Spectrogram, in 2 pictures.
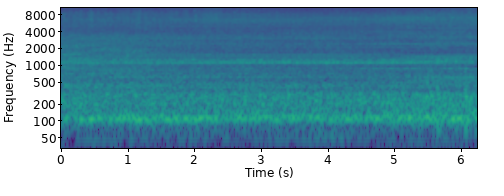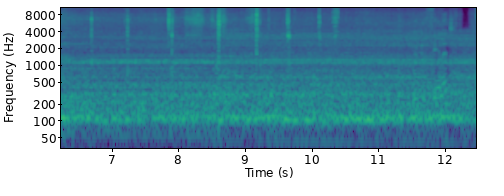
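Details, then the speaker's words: HCALORY TB MAX 8 kW diesel heater after about 10 minutes running, exhaust 73–75°C, combustion chamber over 160°C: steady burner and exhaust rumble with even fan rush, pump clicking inaudible even close up; normal running. "I can't hear it anymore. I really can't hear it anymore. But the ventilation noises up here in front and also at the exhaust. Those you can hear."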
